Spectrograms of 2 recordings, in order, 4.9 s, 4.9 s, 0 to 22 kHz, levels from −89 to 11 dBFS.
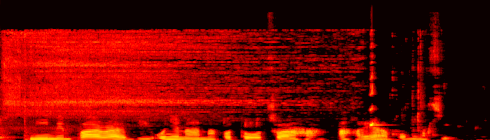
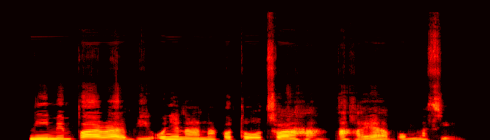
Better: second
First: noise reduction (classical method Wiener filter)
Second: none

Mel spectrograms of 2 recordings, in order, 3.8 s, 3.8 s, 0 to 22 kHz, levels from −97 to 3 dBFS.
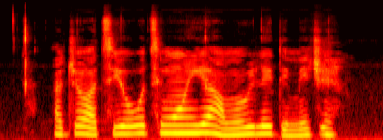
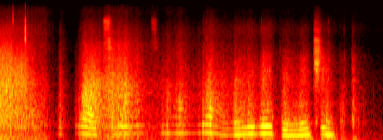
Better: first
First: none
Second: noise reduction (neural mask model RNNoise)

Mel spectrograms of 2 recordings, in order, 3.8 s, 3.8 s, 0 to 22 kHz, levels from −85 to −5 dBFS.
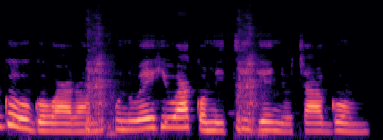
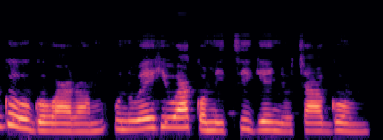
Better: second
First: background sound (Cough); 18 dB below the speech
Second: none

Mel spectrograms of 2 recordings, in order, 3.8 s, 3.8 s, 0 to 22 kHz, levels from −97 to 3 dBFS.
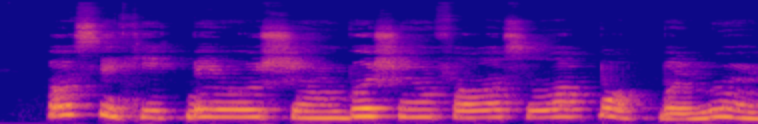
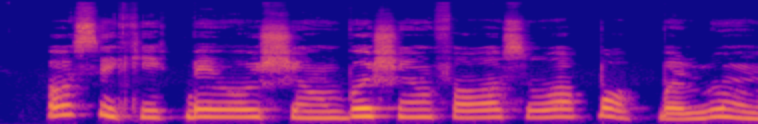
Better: second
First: room echo; dies away in 0.3 s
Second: none

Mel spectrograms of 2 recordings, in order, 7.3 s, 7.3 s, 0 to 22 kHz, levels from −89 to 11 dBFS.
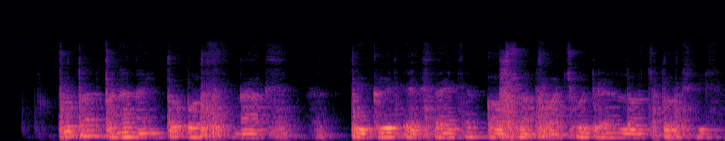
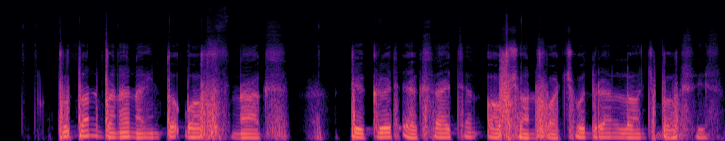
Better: second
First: room echo; dies away in 0.5 s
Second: none

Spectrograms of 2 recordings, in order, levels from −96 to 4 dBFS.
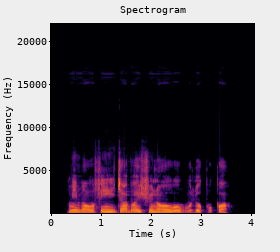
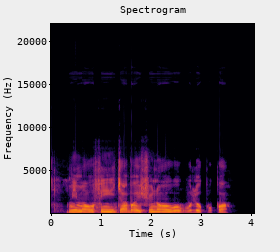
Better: second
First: noise reduction (neural mask model DeepFilterNet 3)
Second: none

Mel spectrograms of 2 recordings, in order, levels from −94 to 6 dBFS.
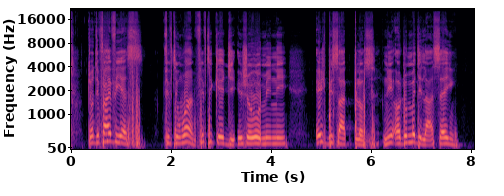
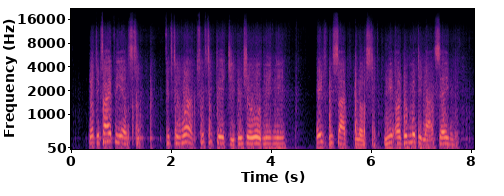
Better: first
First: none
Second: noise reduction (neural mask model RNNoise)

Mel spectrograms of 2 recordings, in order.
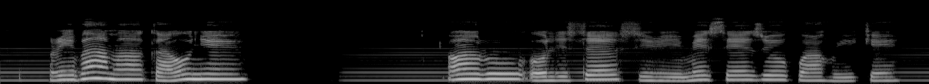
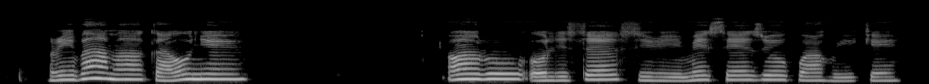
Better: second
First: noise reduction (neural mask model RNNoise)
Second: none

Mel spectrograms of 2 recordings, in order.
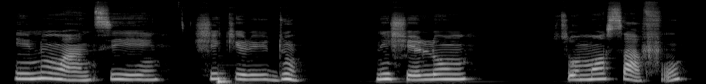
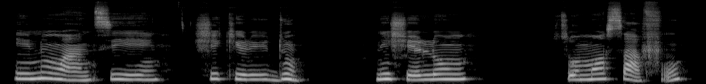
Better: second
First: noise reduction (neural mask model DeepFilterNet 3)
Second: none

